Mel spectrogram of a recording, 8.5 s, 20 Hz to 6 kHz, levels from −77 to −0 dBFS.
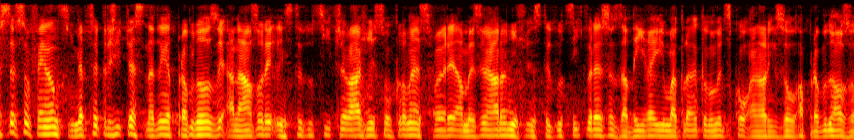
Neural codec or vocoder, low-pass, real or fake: codec, 24 kHz, 1 kbps, SNAC; 5.4 kHz; fake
